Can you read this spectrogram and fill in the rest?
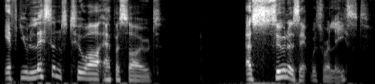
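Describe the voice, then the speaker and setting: A man's voice: mid-range voice, sing-song, unhurried, a bit bright, no room sound, clean studio sound. A young man co-hosting a podcast in casual chat, joking and laughing often as he talks things through. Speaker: podcast co-host.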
